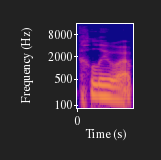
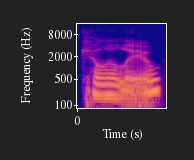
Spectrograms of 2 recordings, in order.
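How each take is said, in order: First: The name is pronounced like 'Kahlua'. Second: The name is pronounced like 'Killaloo'. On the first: The speaker calls it wrong. "I used to always say Kahlua" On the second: The speaker calls it right. "but I think it's Killaloo"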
